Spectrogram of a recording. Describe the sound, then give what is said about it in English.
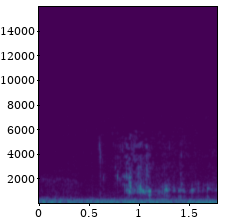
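Water pours briefly into a cup or glass for a woman patient of Dr. Semmelweis burning with fever, a soft, gurgling trickle lasting under two seconds over a low background hum, with no one speaking. “Water. I'm burning with fever. Water.”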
